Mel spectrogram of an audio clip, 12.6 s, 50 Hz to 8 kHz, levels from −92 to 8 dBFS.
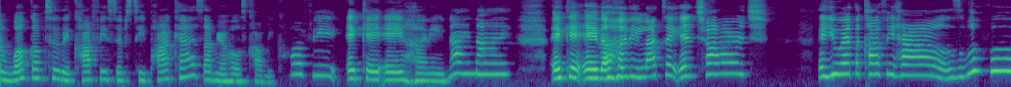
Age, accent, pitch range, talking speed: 20-39, American, 205-275 Hz, 140 wpm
